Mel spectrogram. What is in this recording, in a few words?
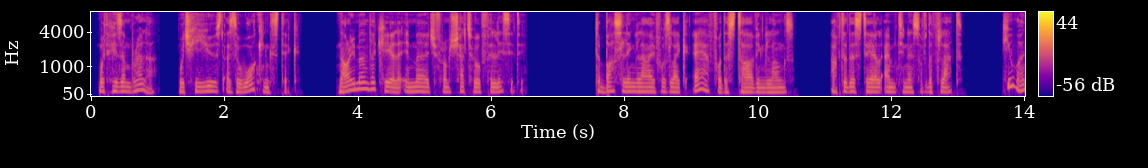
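Romanian Male ACCENTS British English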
